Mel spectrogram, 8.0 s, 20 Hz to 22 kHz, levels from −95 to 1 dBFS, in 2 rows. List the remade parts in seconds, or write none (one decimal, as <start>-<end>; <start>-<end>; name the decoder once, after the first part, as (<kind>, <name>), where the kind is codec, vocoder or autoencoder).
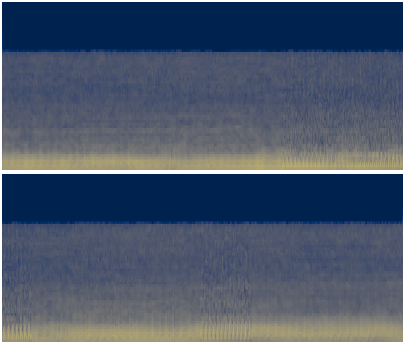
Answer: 0.0-2.8 (vocoder, Vocos); 4.3-6.0; 6.5-8.0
